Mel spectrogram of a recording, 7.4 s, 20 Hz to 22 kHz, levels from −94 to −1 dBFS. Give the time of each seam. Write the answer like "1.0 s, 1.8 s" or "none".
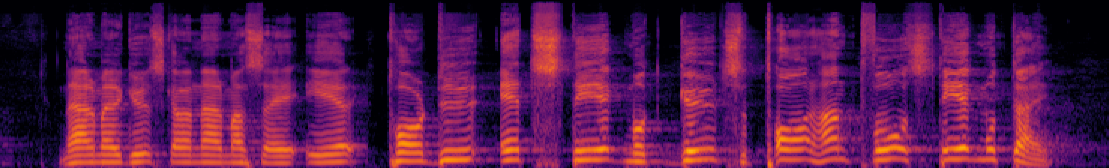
2.5 s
